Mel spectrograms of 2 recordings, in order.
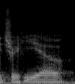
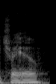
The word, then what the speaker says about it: Trejo: oh and wilson danny trujillo okay is it danny trejo i have no idea pronounce his name i think it's true i don't think there's an l in his whole name anyway go ahead to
